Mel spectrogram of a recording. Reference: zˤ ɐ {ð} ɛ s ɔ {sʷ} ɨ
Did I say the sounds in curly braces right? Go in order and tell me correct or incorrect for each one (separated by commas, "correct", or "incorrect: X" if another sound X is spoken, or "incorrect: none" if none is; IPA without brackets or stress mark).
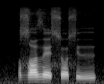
correct, incorrect: s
